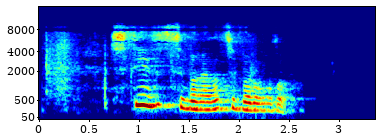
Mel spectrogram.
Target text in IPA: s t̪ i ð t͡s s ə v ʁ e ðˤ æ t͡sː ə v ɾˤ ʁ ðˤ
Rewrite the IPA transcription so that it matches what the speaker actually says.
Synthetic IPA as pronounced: s t̪ i ð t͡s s ə v ʁ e ðˤ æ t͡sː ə v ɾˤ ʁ ðˤ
